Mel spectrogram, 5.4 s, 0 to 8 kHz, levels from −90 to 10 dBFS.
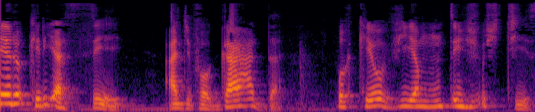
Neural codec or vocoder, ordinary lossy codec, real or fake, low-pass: vocoder, 44.1 kHz, 128 mel bands every 512 samples, BigVGAN v2; MP3, 32 kbps; fake; 7.2 kHz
